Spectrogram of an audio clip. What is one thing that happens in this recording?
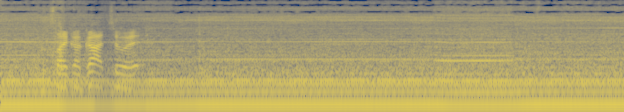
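A compact diesel tractor's engine runs with a steady, low drone.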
